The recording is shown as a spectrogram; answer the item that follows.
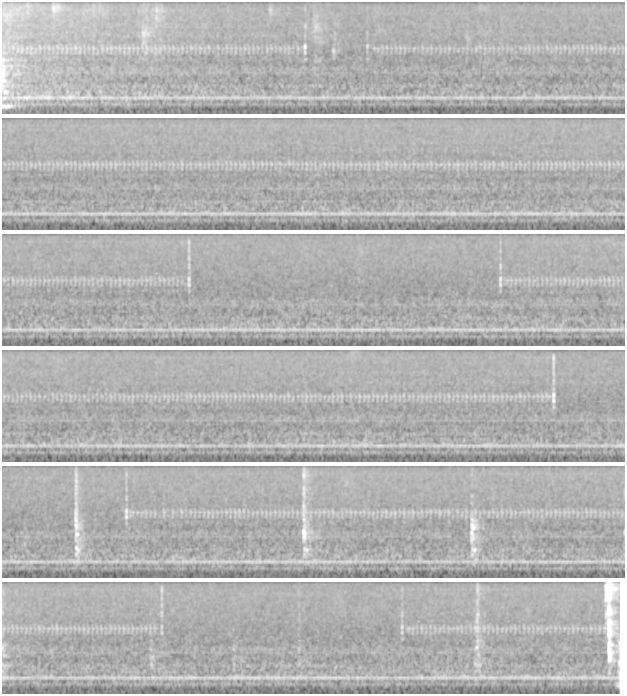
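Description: Quiet room tone: a steady low hum with a faint high tone that switches on and off, and a few faint clicks in the second half.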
